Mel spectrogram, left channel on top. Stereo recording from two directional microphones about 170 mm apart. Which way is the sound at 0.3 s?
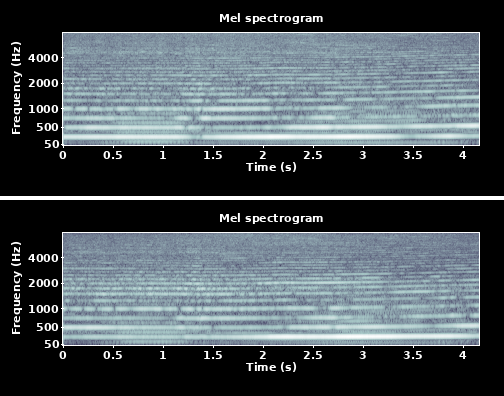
10° left (ahead or behind).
